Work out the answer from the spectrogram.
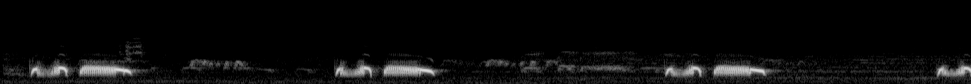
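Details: Decoy spotted dove cooing to stir other doves into answering. Three low rolling coo phrases arrive about every three seconds, each opening with two short hooked notes before a sustained purring coo; quiet soft notes between phrases.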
